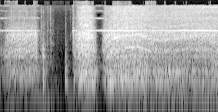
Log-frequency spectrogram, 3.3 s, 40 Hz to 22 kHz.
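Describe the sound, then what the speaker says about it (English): A power drill fitted with a 13 mm bit runs loud and close, removing lag bolts from a subwoofer cabinet, with a steady whir broken by a couple of brief stops and restarts. "I got a 13 mil on the drill here, and I'm gonna go ahead, pop out all these screws"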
